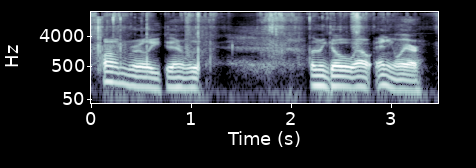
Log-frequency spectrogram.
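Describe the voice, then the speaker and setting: Someone with an American accent talks at a moderate pace against noticeable background noise. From United States. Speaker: vlogger. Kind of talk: casual chat. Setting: outdoors. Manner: halting.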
